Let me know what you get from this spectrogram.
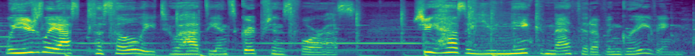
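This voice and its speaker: An actress voicing a kindly, scatterbrained young village woman in a game dub, chatting warmly and losing her train of thought, over soft game music. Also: medium pitch, expressive, fairly quick, close to an everyday voice. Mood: reassuring. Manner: warm, chatty and forgetful. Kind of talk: dubbed game dialogue.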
